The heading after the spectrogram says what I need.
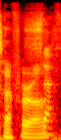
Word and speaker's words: Sephiroth: I can't pronounce it. Yep, it's Sephiroth.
